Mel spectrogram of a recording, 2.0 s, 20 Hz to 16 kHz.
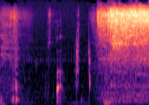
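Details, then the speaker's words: Well water system after adjusting the pump pressure switch and setting tank air 2–4 psi below cut-in (43 psi for 45): handle clicks, then a full, steady rush of water at the sink without surging; pressure much better. "check this out. Now we have much better water pressure here at the sink and the shower. Equally as good."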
